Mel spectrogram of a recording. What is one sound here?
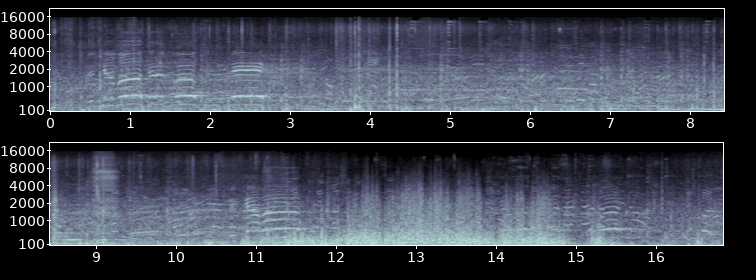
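Horse hooves thud on soft sand.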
